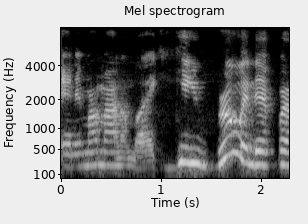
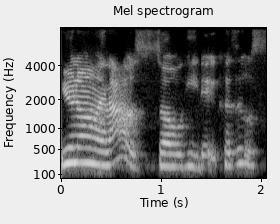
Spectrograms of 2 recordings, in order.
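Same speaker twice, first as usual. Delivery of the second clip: normal talking voice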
